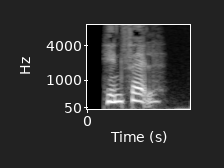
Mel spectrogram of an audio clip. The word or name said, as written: henfalde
